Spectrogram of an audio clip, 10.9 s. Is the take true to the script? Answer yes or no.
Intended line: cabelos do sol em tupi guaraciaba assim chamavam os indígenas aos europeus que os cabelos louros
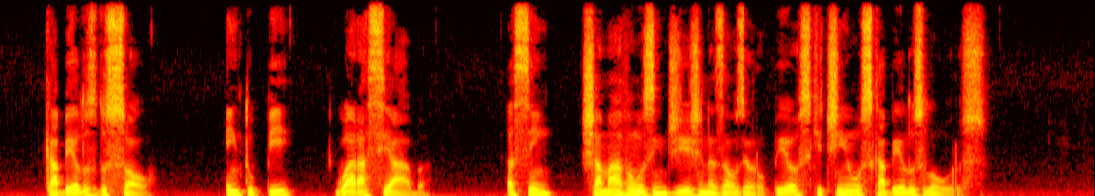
no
